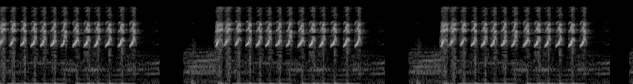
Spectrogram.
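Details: Training mix of a female cucak kinoi with tupai kekes squirrel: three similar phrases of rapid, high, sharply pulsed chirps, each about 1.5 seconds, separated by brief silences.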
